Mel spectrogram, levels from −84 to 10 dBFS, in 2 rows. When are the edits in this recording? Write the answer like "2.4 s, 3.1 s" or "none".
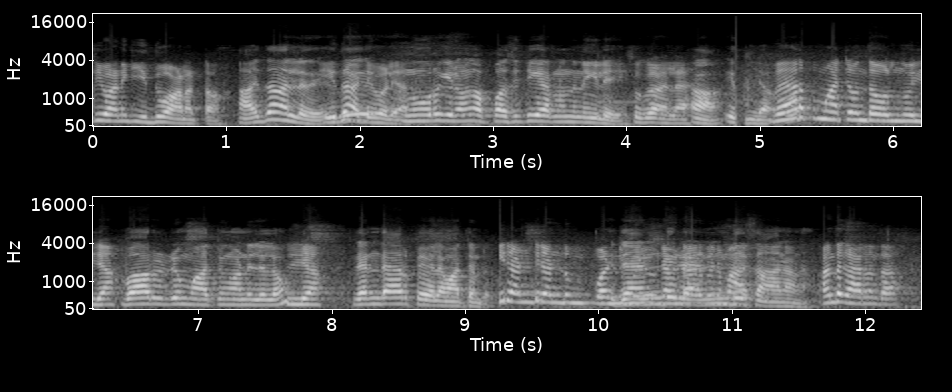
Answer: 4.8 s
